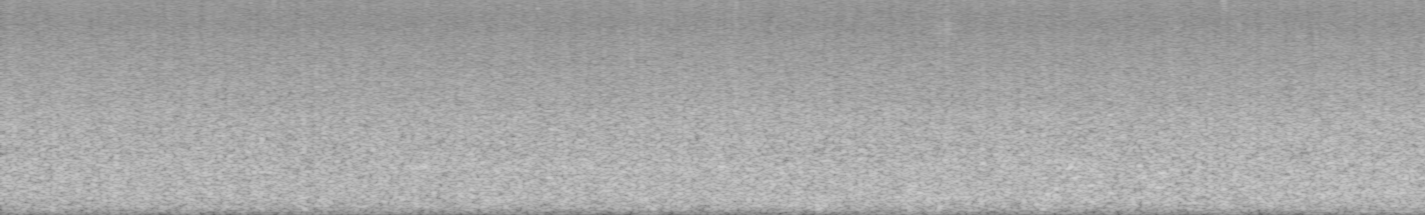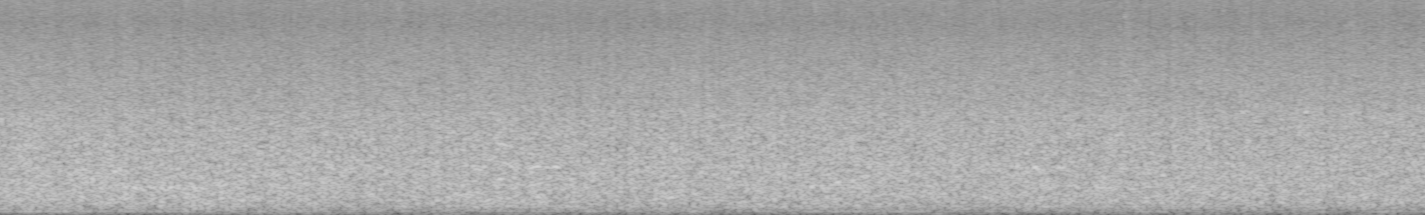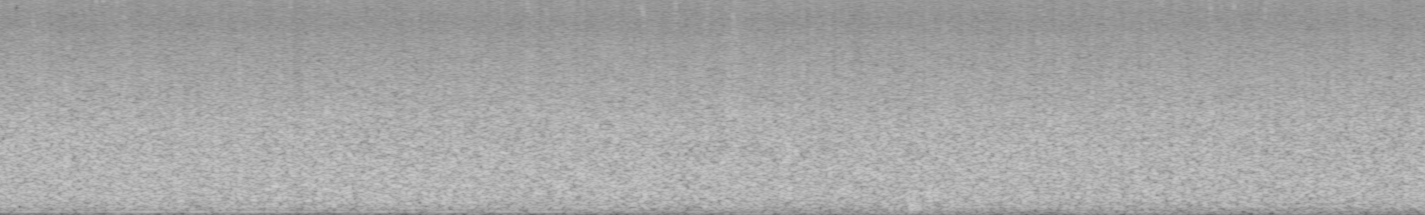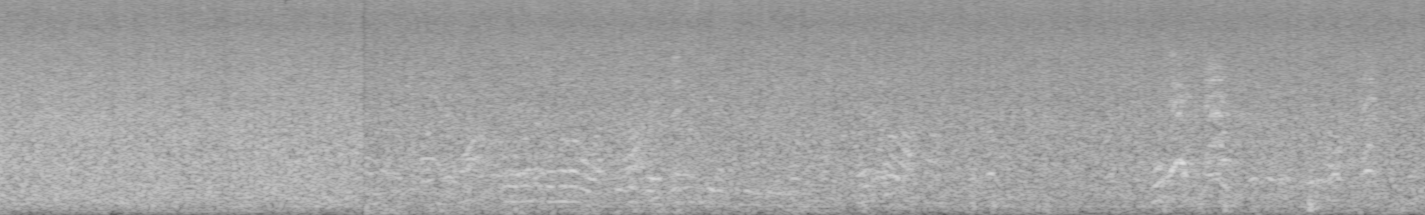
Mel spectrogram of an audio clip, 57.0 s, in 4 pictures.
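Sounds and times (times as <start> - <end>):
heavy rain hiss: 0.0 - 57.0.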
